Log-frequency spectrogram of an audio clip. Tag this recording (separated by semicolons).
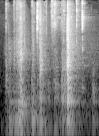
door; key; unlock; keys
